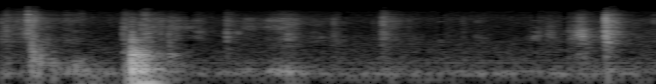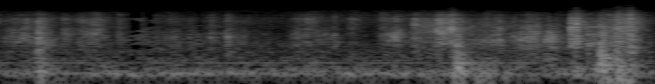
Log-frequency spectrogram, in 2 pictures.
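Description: A large paperback picture book being closed and handled at a table: one solid thump a little under a second in, then soft paper rustles and light taps as it is turned over.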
